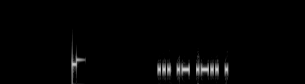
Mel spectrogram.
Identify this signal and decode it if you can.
Morse code, heard as a keyed tone, about 46 wpm, 700 Hz. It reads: SALE
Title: Sentences from Top 1400 Words - New Word Drill - 50wpm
